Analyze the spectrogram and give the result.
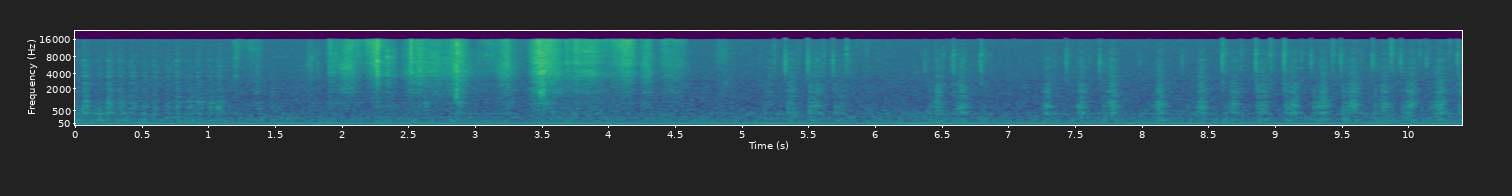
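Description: A pen scratches drawing strokes across a thin white paper sheet bearing an ink drawing, lying flat on a wooden table while the other hand holds the sheet in place. Bright, scratchy strokes over a steady low hum are loudest early on, then give way to quicker, lighter ticking strokes toward the end.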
